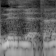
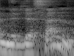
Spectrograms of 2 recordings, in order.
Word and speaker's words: Leviathan: on va tester le leviatan leviasan tu peux le prononcer de différentes manières suivant comment quelle origine tu es éventuellement leviatan leviasan voilà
